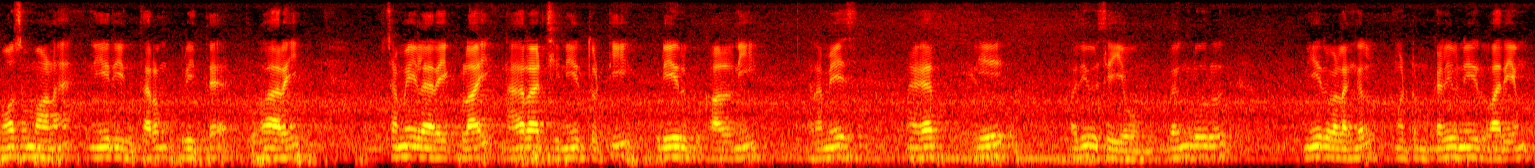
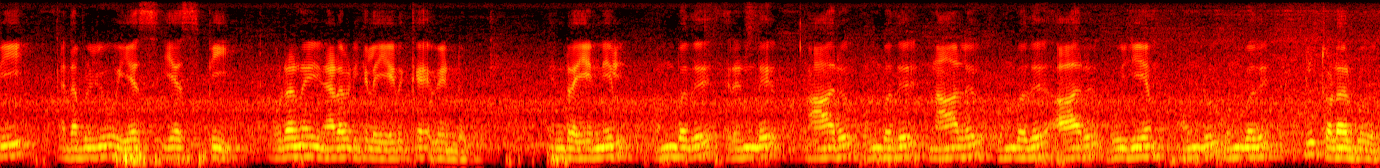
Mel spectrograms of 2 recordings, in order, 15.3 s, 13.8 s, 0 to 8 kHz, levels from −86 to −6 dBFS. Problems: none marked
